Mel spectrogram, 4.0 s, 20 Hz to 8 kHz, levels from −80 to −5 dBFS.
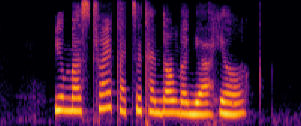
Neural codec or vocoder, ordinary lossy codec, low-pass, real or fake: codec, 16 kHz, 1 kbps, X-Codec, HuBERT features, trained on general audio; none; none; fake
